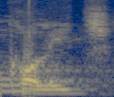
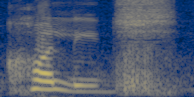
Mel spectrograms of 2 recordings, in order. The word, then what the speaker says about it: college: I've noticed you said college and not college.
